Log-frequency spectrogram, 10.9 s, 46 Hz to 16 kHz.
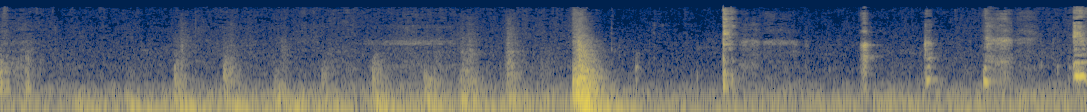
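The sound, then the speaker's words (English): A series of wooden knocks and metallic clunks, with one heavy thud near the middle, as the doors of a house in England are shut and bolted after 8 o'clock at night. “Bolt the house doors.”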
